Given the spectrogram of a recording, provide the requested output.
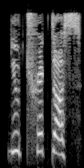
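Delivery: put-on very high, outraged girl; high-pitched indignant scream; screamed accusation. A narrator's reading. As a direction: accuse them in a high cry. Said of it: "Mindy screamed at the two gnomes".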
